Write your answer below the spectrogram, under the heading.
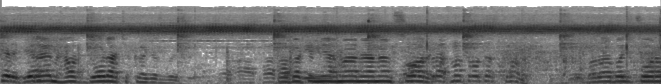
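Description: Steady high-pitched insect chirring, with a voice over it whose pitch rises and falls, pausing briefly twice.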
